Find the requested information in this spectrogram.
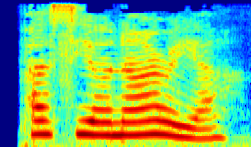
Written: pasionaria

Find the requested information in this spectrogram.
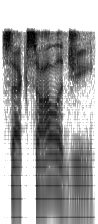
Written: sexology

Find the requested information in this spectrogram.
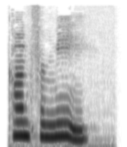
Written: confirmee

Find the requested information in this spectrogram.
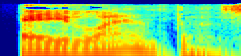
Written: ailanthic

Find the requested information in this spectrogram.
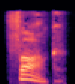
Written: thokk

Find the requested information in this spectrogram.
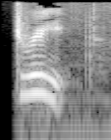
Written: dreep

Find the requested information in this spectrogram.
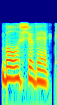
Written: Bolshevik

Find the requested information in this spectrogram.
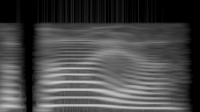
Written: papaya

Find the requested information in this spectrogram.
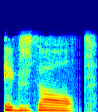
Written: exalt

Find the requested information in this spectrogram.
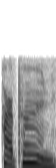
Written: harpoon

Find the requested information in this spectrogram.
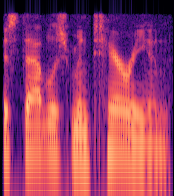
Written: establishmentarian

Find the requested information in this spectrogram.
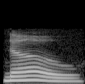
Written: Noh

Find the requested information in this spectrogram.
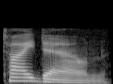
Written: tie-down

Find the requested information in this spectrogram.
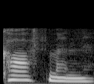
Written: Kaufman

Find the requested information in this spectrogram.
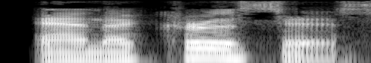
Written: anacrustically

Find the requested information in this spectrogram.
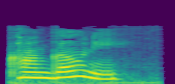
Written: kongoni

